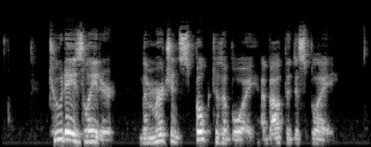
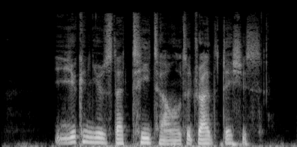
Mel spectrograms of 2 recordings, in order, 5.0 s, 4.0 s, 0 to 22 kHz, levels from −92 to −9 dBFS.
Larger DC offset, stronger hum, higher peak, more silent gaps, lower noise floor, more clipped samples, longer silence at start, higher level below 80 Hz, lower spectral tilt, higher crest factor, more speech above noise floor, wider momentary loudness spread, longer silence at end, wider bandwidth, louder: neither; neither; first, -2 dBFS vs -10 dBFS; neither; first, -61 dBFS vs -53 dBFS; neither; first, 0.65 s vs 0.3 s; second, -64 dBFS vs -48 dBFS; second, -4 dB/octave vs -6 dB/octave; about the same, 20 dB vs 20 dB; first, 40 dB vs 25 dB; about the same, 14 LU vs 12 LU; first, 0.5 s vs 0 s; second, 10.5 kHz vs 16 kHz; first, -22 LUFS vs -30 LUFS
